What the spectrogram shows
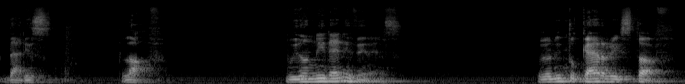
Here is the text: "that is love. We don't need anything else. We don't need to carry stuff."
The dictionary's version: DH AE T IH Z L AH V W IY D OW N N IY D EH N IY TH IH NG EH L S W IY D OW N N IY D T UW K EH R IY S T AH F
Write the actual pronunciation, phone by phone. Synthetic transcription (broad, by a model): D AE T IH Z L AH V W IY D OW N N IY D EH N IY T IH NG EH L S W IY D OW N N IY D T UW K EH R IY S T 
